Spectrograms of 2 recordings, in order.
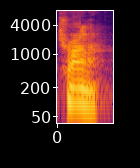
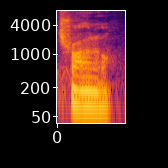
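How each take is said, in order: First: It is squeezed to two syllables ending in 'a'. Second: The first T sounds like CH; second T silent. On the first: The speaker calls it wrong. "Some people say Trana with an A" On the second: The speaker calls it right. "The second T, it's not even there. It's silent. And the first one is kind of like a CH"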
